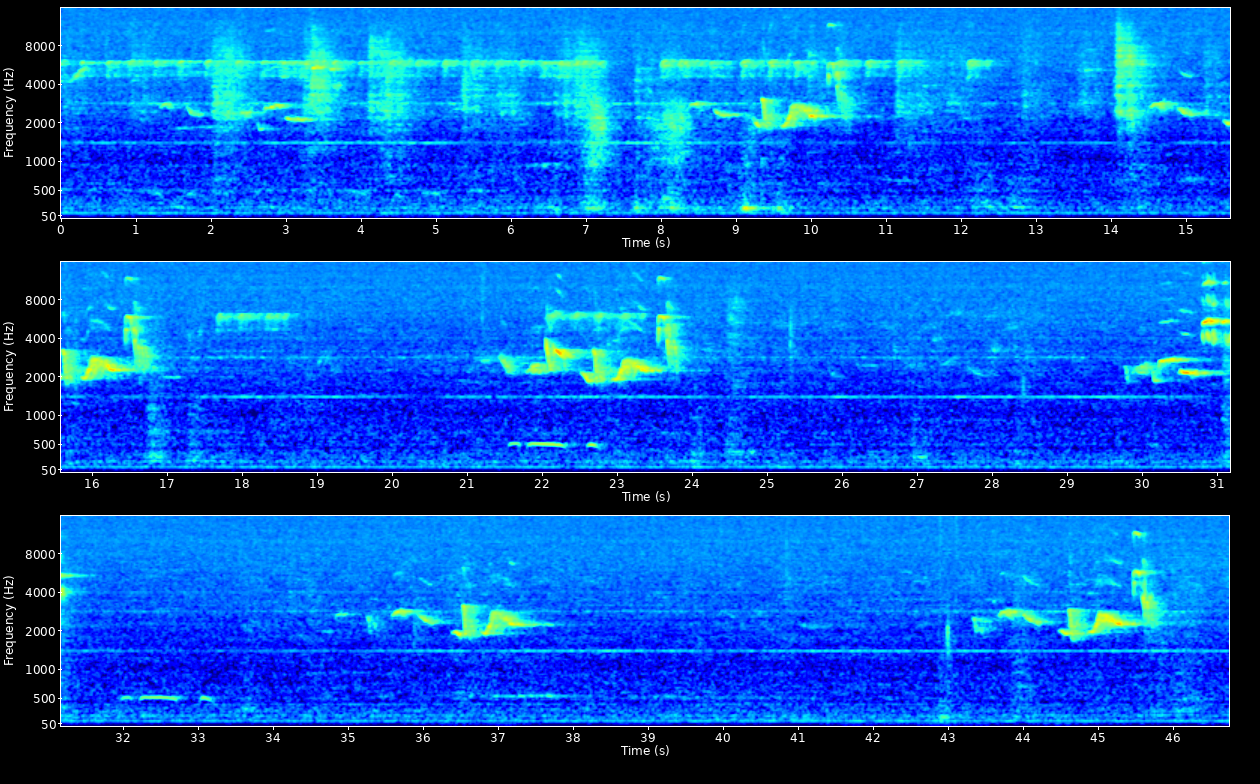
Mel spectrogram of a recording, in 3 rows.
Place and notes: {
  "title": "Lange Winkelhaakstraat, Antwerpen, Belgium - Morning ambience.",
  "date": "2022-05-19 10:15:00",
  "description": "Calm morning in Antwerpen. Bird songs, city noises, sirens wailing in the distance, air conditioning and bell sounds.\nRecorded with a Sound Devices MixPre-6 and a pair of stereo LOM Usi Pro.",
  "latitude": "51.22",
  "longitude": "4.42",
  "altitude": "9",
  "timezone": "Europe/Brussels"
}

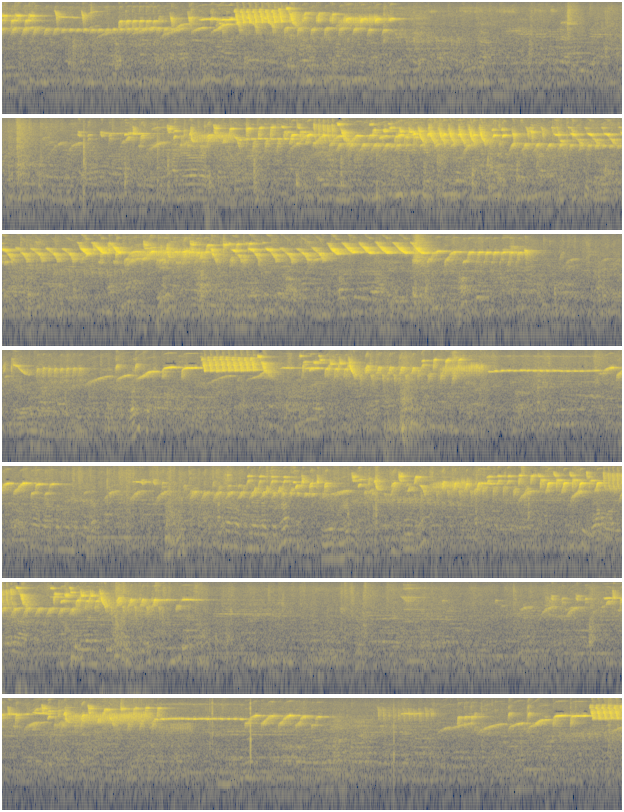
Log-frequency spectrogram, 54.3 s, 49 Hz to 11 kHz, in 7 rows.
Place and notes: {
  "title": "Calle Pintada, Nerja - real birds and replicants",
  "date": "2007-12-06 17:30:00",
  "description": "real birds and artificial birds (the sound is coming from the gift shop perhaps) singing at the same time.",
  "latitude": "36.75",
  "longitude": "-3.88",
  "altitude": "32",
  "timezone": "Europe/Madrid"
}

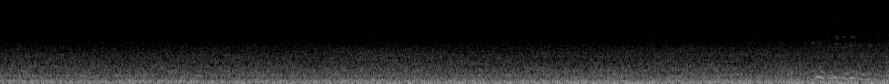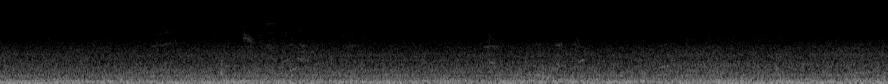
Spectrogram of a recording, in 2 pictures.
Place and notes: {
  "title": "Bord du lac d'Aix les Bains, Tresserve, France - Plage du Lido",
  "date": "2022-08-18 11:20:00",
  "description": "Le temps est gris, au bord du chemin lacustre réservé aux piétons et cyclistes près de la plage du Lido, bruit de la ventilation du restaurant bar, quelques baigneurs, les passants et la circulation sur la route voisine.",
  "latitude": "45.67",
  "longitude": "5.89",
  "altitude": "228",
  "timezone": "Europe/Paris"
}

